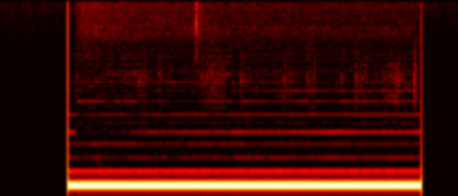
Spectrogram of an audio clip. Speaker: and now for the borderline speaker it does have measurable perceptual rub and buzz but not as bad as the bad speaker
